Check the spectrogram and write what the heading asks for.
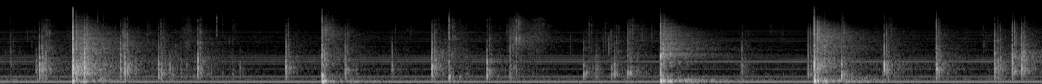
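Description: Athletic shoes on an indoor court during volleyball footwork: quick steps, shuffles and taps with four heavier landings that thud and echo briefly, over a steady low hum.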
